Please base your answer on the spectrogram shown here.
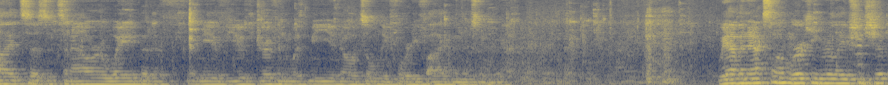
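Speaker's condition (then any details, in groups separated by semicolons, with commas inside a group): No condition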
